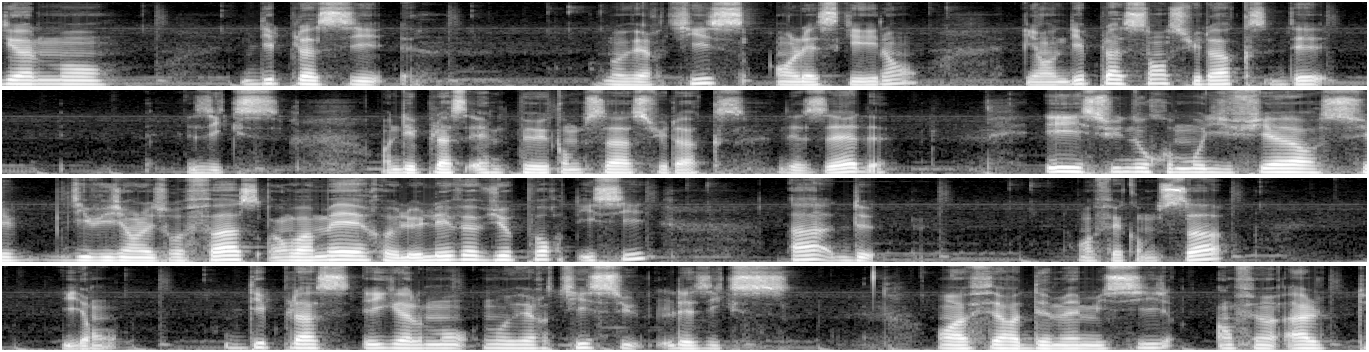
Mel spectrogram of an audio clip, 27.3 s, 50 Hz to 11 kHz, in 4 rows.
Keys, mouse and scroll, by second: 0.7 middle click, 1.6 shift+right click, 2.0 middle click, 2.7 shift+right click, 3.0 middle click, 3.8 s, 5.3-9.2 drag, 9.2-10.0 scroll down 6, 9.7 Tab, 10.0-10.5 middle drag, 10.5 a, 11.0-12.1 middle drag, 12.1-13.1 scroll up 5, 15.4-19.1 drag, 19.1-20.3 middle drag, 20.3 scroll up 1, 20.3 Tab, 20.9 shift+scroll down 2, 21.1-22.3 middle drag, 22.3-24.2 drag, 24.2 right click, 25.0 alt+right click, 26.0 click.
